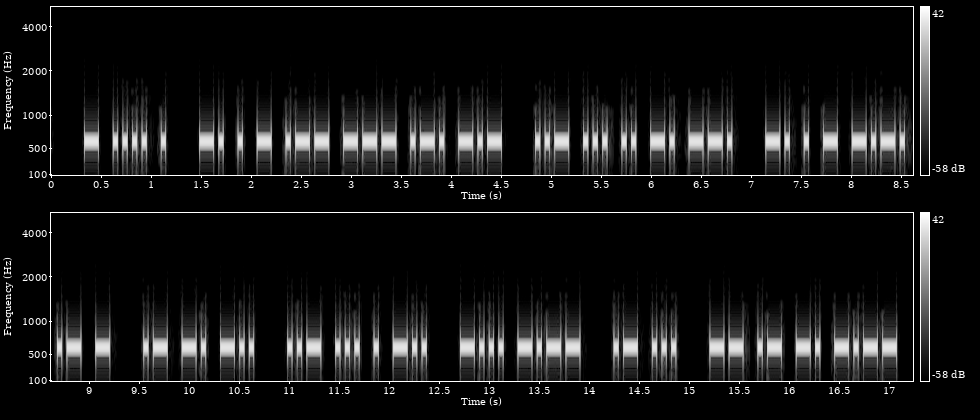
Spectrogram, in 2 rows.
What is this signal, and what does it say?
Morse code, heard as a keyed tone, about 25 wpm, 600 Hz. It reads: THE NETWORK USING NETCAT AND USED BY AS MANY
